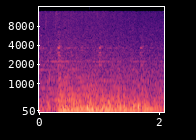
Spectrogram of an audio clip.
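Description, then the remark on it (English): Heavy rain pours down in a dense, steady roar, with a deep rumble of thunder underneath. It's loud throughout, with no voices. “It would certainly be challenging, and you might want to produce some umbrellas for the tourist office gift shop, as it doesn't just rain here, it hammers it down.”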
